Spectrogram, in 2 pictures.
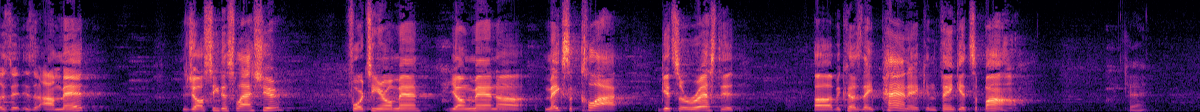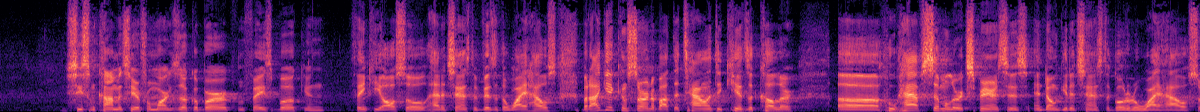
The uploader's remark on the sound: Achieve presented this special event where five past EDTalks speakers gathered in conversation. This special EDTalk event was live streamed from Icehouse in Minneapolis.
